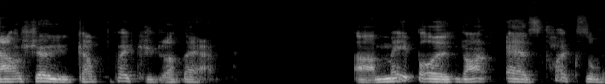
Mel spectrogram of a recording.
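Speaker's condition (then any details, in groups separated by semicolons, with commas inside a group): Neurological disease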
